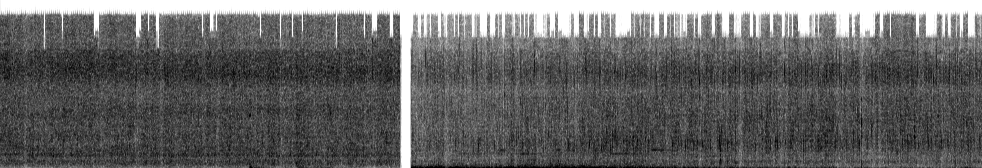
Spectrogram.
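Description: Shrimp frying in hot oil in a pan, a loud, continuous crackling sizzle, close up. A brief cut near the four-second mark, after which the frying sounds a bit fuller and lower.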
